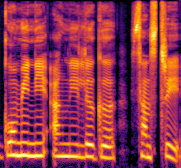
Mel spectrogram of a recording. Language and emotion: Bodo, neutral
